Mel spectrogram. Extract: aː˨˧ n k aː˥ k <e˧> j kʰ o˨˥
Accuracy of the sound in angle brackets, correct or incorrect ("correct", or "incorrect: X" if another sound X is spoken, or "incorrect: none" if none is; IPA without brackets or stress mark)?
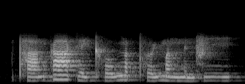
incorrect: e˨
